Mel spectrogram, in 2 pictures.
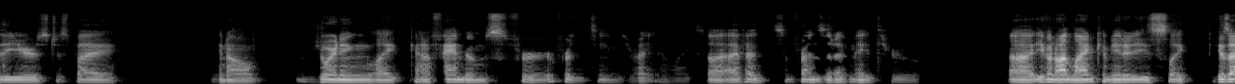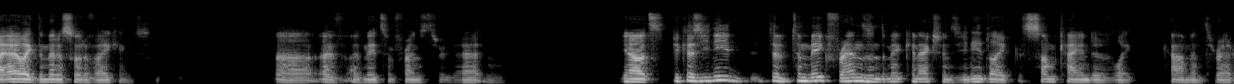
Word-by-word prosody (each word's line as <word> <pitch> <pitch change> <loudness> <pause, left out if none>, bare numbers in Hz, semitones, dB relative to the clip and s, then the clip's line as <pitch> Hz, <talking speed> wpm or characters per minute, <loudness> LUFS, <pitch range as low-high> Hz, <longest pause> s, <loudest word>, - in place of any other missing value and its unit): the 110 - 0
years 105 -1 0
just - - -16
by, 105 -3 -3 0.9
you 105 - -9
know, 100 -2 -5 0.5
joining, 105 -1 +2
like, 100 -1 -4
kind 105 -3 -4
of 105 0 -7
fandoms 105 -3 0
for 105 -3 -8
for 115 -3 -7
the 100 -1 -17
teams, 100 +1 -17
right, 100 0 -13
and, 105 -2 -26
like, 95 -1 -30
so 105 - -9
I've 105 +1 -1
had 110 -5 -4
some 110 - -13
friends 110 -1 -4
that 110 0 -5
I've 110 0 -5
made 105 -2 -6
through, 105 -2 -19 0.9
uh, 105 -1 +4
even 120 -1 +4
online 110 0 +7
communities, 110 -1 +1
like, 105 -2 -3 0.2
because 125 -3 +2
I 120 +1 +9
I - - +9
like 120 -2 +7
the 115 - -2
Minnesota 110 -1 +1
Vikings. 105 -1 -8 1.2
Uh, 100 -2 -4
I've 110 -5 -5
I've 110 -2 -7
made 110 -1 -2
some 115 0 -11
friends 110 -1 -7
through 110 -2 -17
that 105 +1 -6
and 100 -2 -22 1.2
you 135 - -1
know, 130 -1 +8
it's - - -1
because 155 +1 +3
you 160 - +2
need 165 -6 0
to 155 -4 +2
to 165 +3 0
make 170 +3 +5
friends 155 -1 +3
and 130 -2 0
to 120 - -5
make 130 -1 -4
connections, 125 -5 -3
you 110 - -4
need, 125 +1 -1
like, 110 -3 -2
some 120 -4 0
kind 110 -2 -2
of, 100 -1 -7
like, 100 -1 -9 0.3
common 105 -1 -4
thread, 105 0 -7
110 Hz, 175 wpm, -24 LUFS, 105-120 Hz, 1.2 s, I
